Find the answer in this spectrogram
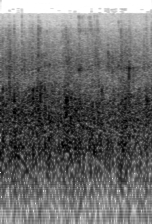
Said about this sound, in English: And in just a moment, when we get done, yeah, put your hands together. That's your time to clap.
